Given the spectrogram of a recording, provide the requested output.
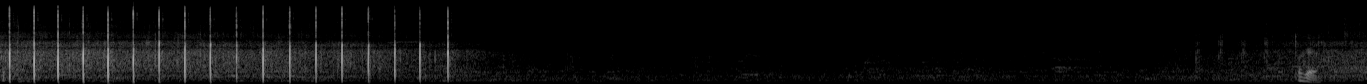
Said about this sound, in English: Another big round of applause for IAEA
